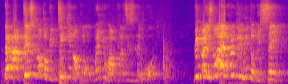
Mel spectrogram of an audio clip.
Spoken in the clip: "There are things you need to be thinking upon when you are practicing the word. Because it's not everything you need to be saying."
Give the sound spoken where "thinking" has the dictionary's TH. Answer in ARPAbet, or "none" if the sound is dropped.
T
